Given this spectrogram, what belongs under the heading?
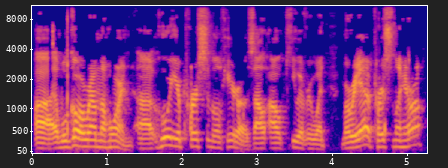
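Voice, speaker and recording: A man's voice: medium pitch, expressive, fast talker, rough recording. Male host, mid-range voice, informal panel moderation, some noise and clicking. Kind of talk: casual panel hosting.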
